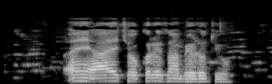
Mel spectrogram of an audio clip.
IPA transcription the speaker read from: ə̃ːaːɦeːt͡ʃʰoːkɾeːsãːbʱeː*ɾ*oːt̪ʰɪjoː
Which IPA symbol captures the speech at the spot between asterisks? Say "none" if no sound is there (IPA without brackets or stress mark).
ɽ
